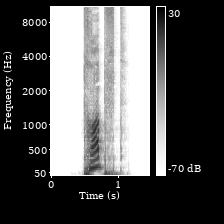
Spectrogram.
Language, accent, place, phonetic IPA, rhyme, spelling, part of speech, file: German, Germany, Berlin, [tʁɔp͡ft], -ɔp͡ft, tropft, verb, De-tropft.ogg
- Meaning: inflection of tropfen: 1. second-person plural present 2. third-person singular present 3. plural imperative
